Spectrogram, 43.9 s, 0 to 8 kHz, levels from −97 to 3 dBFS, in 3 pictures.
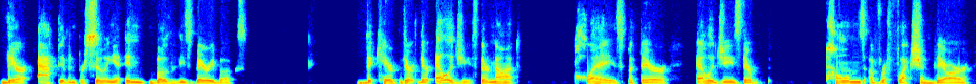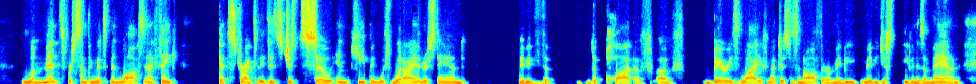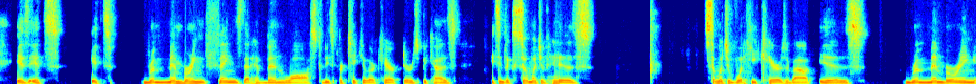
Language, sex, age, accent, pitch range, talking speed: English, male, 30-49, American, 90-115 Hz, 135 wpm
